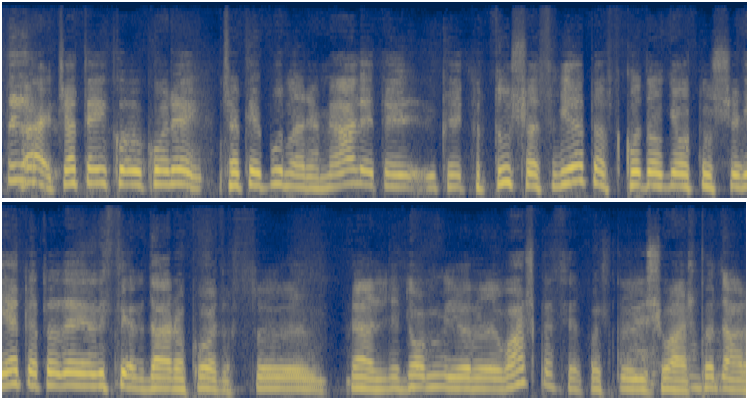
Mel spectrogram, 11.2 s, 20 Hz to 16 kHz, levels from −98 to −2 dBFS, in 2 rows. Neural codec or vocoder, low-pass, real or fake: codec, 44.1 kHz, 2.6 kbps, DAC; 14.4 kHz; fake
